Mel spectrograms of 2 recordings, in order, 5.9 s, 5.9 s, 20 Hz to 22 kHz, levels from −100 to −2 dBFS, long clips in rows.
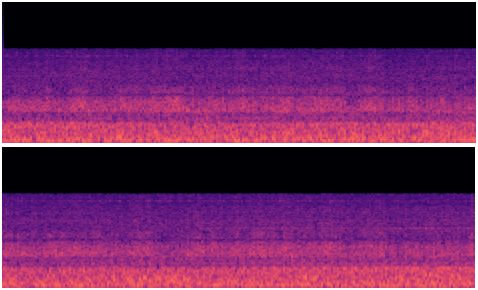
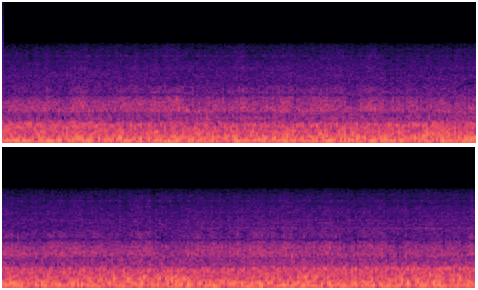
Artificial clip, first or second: second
